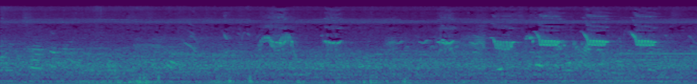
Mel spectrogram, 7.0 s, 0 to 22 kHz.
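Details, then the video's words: Female Asian Koel recorded in February 2021 gives a series of sharp, high, clipped notes roughly every half second, growing louder toward the end, against constant low background noise. "噪鵑 (雌) Asian Koel (female)"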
